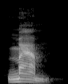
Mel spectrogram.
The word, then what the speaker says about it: Ma'am: Ma'am, Ma'am, to rhyme with jam.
